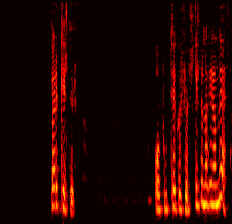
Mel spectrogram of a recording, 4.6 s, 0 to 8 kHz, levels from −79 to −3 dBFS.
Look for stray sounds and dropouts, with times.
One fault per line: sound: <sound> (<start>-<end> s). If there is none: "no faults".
no faults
